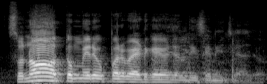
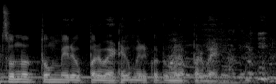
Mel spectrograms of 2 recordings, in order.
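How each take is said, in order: First: Louder, mock-secret blurt; a secret said far too loud; tipsy loud whisper that isn't one; loud "ear whisper". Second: Soft, giggly secret in the ear; hushed, playful ear-whisper. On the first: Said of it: "धीरे से नहीं बोल रहे हैं". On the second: Retold or imitated. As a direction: lean in and murmur it with a laugh. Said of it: "कान में बोल रहे हैं".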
